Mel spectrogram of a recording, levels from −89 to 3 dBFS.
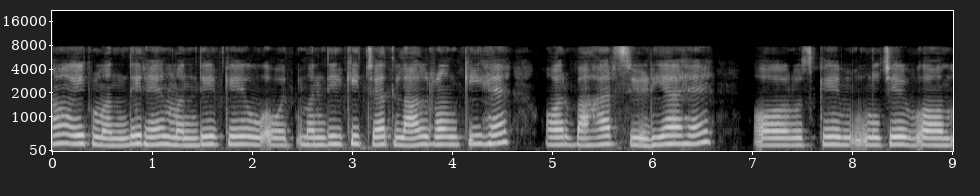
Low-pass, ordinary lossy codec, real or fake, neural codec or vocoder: none; none; fake; codec, 16 kHz, 4.8 kbps, FACodec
